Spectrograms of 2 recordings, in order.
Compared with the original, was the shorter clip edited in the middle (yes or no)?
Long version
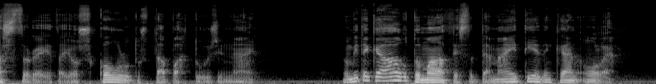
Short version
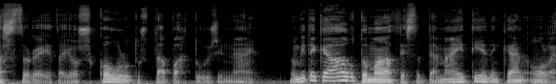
yes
